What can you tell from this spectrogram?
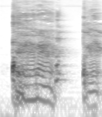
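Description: Two loud coughs from a person who is recovering, a longer harsh one followed after a brief pause by a shorter second cough, with no talking.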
